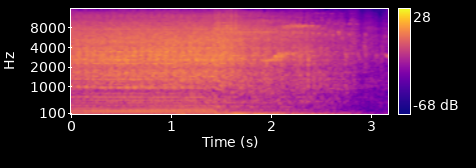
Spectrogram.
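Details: Car engine finally running after a long no-start struggle: catches and holds a steady, even idle with a low regular beat for a few seconds; runs smoothly.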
